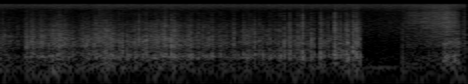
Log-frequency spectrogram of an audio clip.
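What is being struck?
Glitter paper sheet.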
